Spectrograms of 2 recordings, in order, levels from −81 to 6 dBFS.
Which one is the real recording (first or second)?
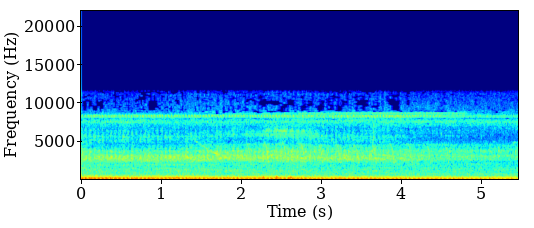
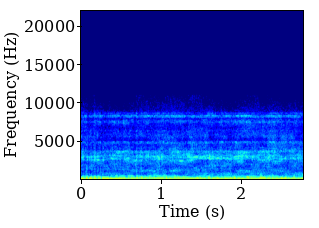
first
